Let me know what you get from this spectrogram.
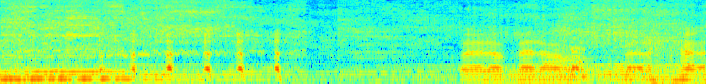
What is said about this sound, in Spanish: Pero, ¿esas motos son en directo o no? Esto no es directo.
